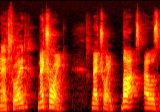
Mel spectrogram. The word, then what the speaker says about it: Metroid: And the first game I got on there was Metro. Am I saying it right? Metroid? Metroid.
